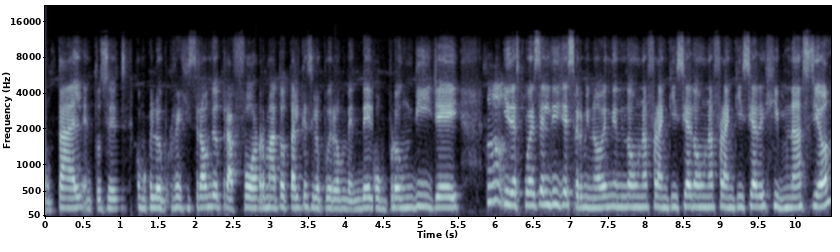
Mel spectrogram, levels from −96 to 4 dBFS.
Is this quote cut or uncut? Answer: cut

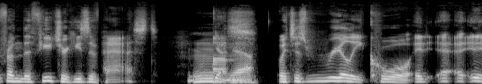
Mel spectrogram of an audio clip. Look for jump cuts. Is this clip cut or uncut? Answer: cut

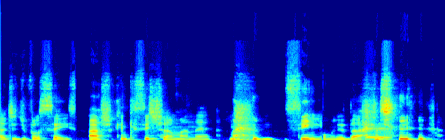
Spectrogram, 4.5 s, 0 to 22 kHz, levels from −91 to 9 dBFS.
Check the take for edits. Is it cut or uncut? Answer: cut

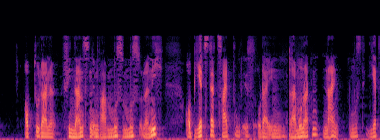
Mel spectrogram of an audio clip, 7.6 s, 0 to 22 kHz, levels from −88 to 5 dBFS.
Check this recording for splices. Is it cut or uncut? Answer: cut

